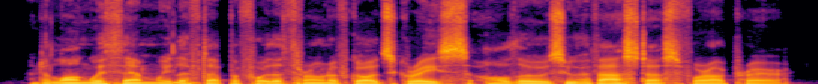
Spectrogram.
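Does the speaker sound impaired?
No.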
